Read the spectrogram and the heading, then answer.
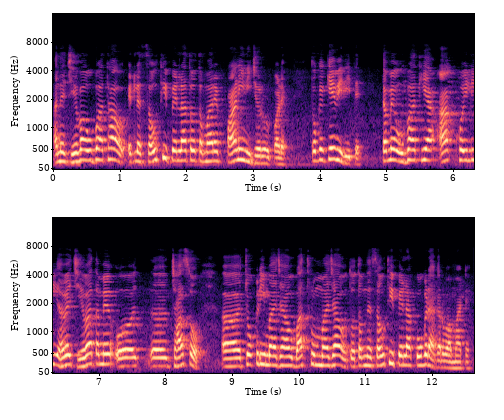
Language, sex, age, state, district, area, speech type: Gujarati, female, 30-45, Gujarat, Rajkot, urban, spontaneous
